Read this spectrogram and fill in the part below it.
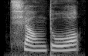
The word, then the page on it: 抢夺: qiǎng duó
